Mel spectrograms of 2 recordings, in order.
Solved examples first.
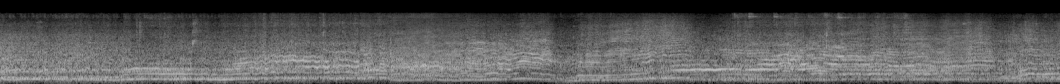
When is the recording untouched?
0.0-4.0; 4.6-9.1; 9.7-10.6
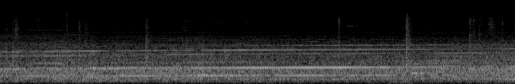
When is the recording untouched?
0.0-5.2

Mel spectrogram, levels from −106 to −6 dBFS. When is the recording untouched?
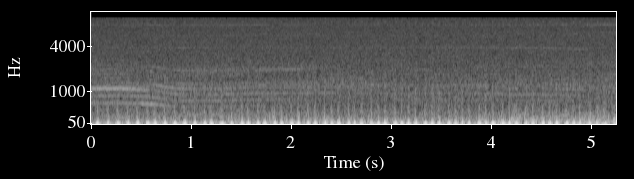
0.6-2.6

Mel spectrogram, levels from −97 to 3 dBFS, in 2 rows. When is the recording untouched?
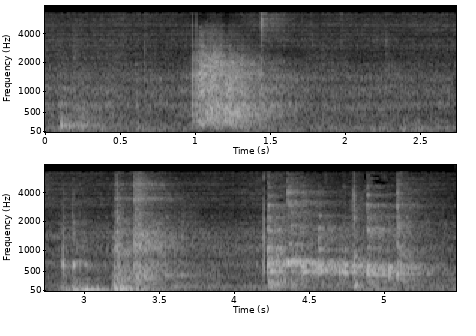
4.2-5.1

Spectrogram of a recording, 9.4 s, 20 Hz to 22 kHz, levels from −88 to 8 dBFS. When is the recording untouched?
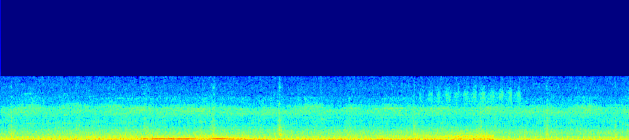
0.0-9.4

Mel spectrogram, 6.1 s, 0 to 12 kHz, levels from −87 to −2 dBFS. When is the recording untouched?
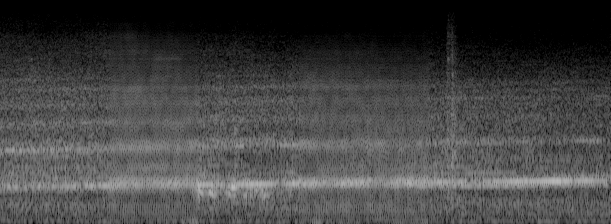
0.0-1.1; 2.0-3.0; 4.3-6.1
